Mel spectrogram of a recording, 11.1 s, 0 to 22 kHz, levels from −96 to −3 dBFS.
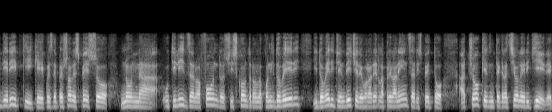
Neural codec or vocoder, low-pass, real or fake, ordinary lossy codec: codec, 24 kHz, 0.9 kbps, WavTokenizer, medium speech release version 1; 7.2 kHz; fake; none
